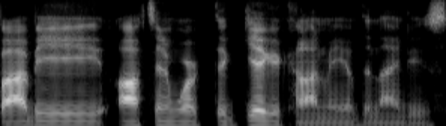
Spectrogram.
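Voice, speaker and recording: A man's very deep, low voice, dry and close with no echo, on a very clean recording with a silent background. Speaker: true crime podcast host. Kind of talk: podcast narration reading prepared script. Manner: hesitant with filler ums.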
